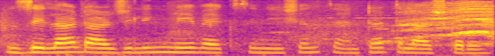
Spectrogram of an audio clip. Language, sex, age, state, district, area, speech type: Urdu, female, 18-30, Uttar Pradesh, Ghaziabad, urban, read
